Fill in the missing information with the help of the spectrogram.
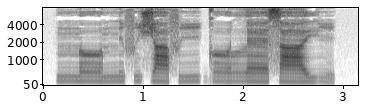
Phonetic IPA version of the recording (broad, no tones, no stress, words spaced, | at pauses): nːɤːnːifi çaːfiː ɡɤːlːɛː saːji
